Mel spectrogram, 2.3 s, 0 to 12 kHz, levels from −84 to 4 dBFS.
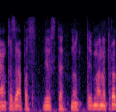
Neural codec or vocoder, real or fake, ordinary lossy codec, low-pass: codec, 16 kHz, 4 kbps, FreqCodec, smaller model; fake; Opus, 24 kbps; 7.2 kHz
